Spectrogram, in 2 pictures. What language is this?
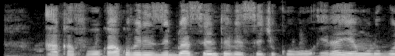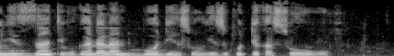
Ganda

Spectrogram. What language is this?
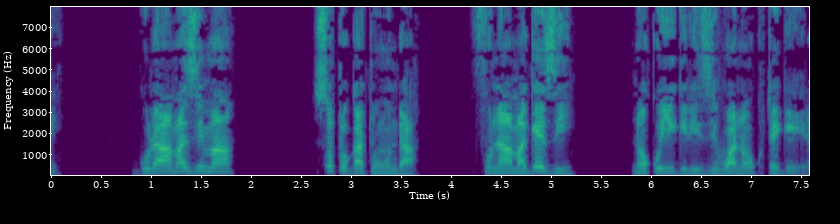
Ganda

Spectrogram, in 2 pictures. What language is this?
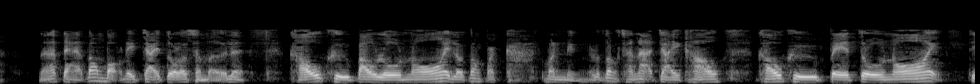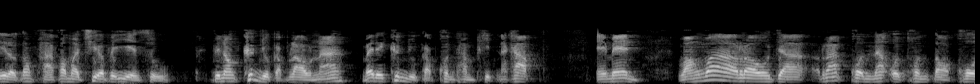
Thai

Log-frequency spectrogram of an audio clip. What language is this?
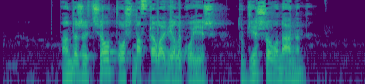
Mari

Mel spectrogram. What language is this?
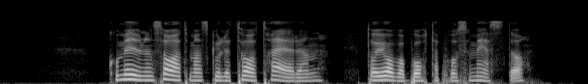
Swedish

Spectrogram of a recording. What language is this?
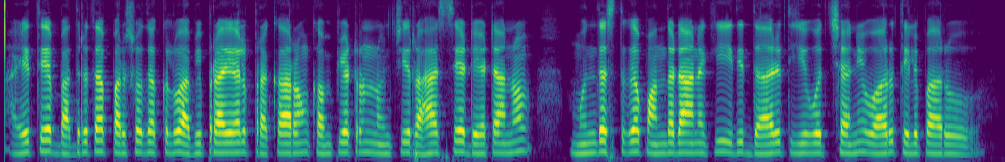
Telugu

